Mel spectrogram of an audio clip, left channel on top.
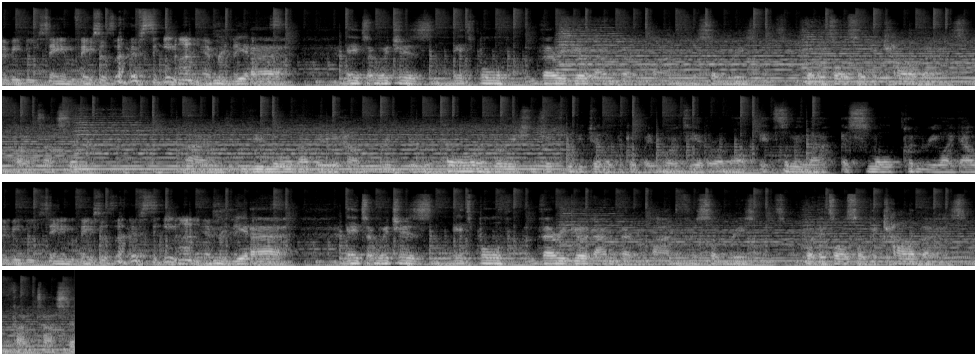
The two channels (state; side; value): drops out; right; at 10.5 s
